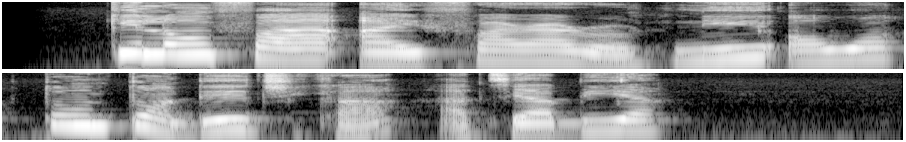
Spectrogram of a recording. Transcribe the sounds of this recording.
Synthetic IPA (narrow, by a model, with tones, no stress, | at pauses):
ki˦lɔ˦n̩˦fa˧a˨i˨fa˧ɾa˧ɾɔ˨nĩ˨˦ɔ˧wɔ˦to˦n̩˦tã˦˨de˨˦e˦˨d͡ʒi˨ka˨˦a̰˦˨ti˧a˧bi˦ja˦˨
